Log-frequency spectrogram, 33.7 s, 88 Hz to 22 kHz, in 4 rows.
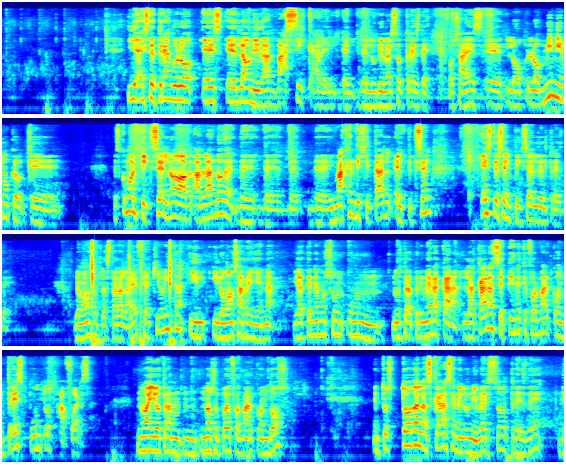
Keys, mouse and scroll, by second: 0.7-1.0 scroll up 2, 0.8 middle click, 1.4 middle click, 1.9 scroll up 1, 2.3 click, 3.1-4.3 typing, 15.9 middle click, 18.8 Escape, 18.9 Escape, 22.1 scroll up 1, 22.6 click, 23.7 typing, 27.2 scroll down 1, 27.5 scroll up 1, 27.9 middle click, 28.7 click, 32.4 alt+Tab, 33.0 Tab.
